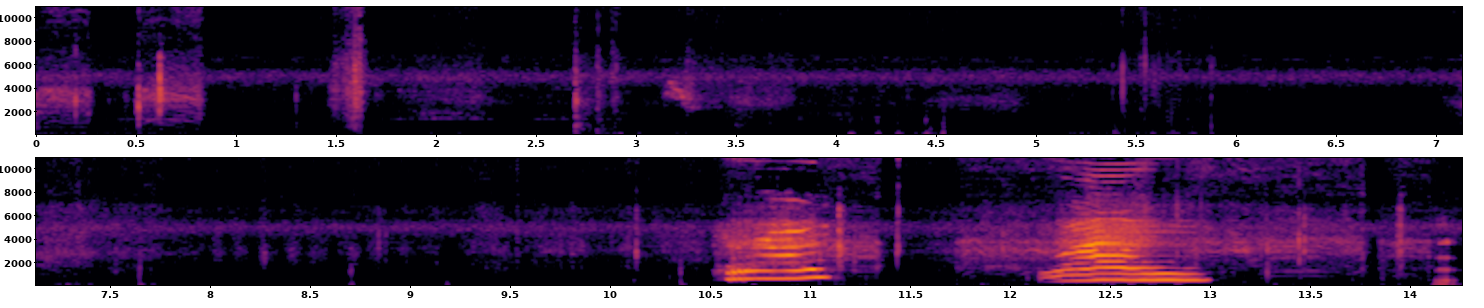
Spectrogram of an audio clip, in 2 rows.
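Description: After scattered soft clicks and mechanical taps, two loud meows ring out near the end, each a falling electronic cat call, one after another, from an orange Joy For All B7592 robot companion cat.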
